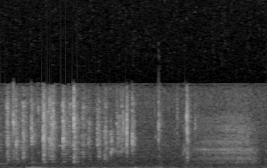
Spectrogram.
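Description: Typing on a computer keyboard to enter a message into a chat: rapid, faint key clicks in an irregular patter, with a few sharper taps standing out.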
